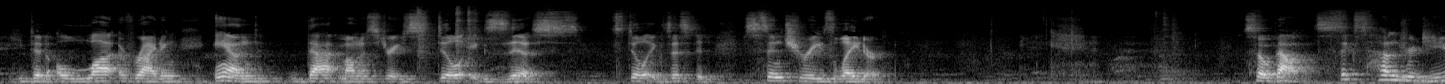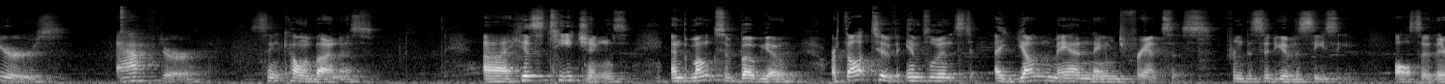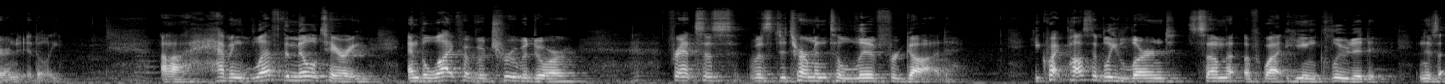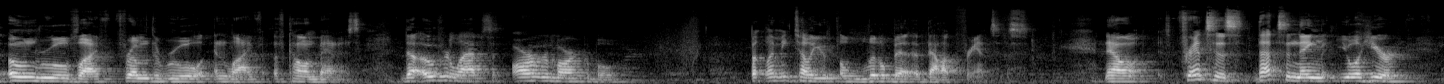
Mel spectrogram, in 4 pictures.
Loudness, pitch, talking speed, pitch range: -18 LUFS, 140 Hz, 115 wpm, 125-160 Hz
